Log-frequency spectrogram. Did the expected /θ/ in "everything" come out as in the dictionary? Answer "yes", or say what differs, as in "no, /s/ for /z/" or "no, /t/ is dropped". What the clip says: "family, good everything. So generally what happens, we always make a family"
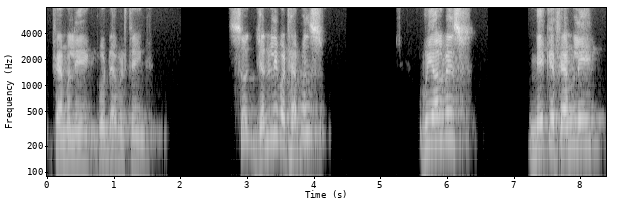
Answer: no, /t/ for /θ/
